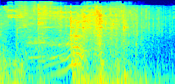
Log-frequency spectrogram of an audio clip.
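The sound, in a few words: objects being smashed in video game God of War Ragnarok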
